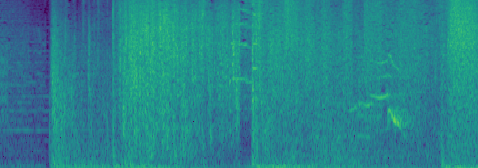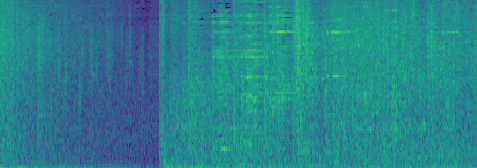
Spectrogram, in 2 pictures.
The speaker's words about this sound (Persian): با این تصاویر زندگی آزاردهنده، تنها کلمه‌ای که به ذهنم میاد اینه که اون انفجار از سمت اون ماشین میاد.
